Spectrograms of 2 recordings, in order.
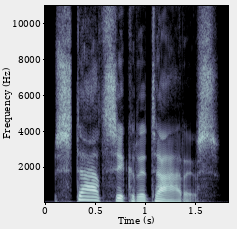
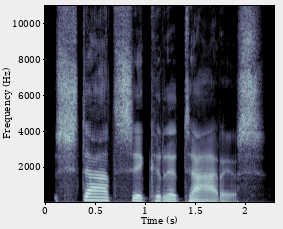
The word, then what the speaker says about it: staatssecretaris: This is the way we say start secretaris start secretaris. There is a light emphasis on the first syllable.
